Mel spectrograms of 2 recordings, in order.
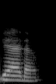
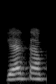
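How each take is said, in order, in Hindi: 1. get में t d की तरफ़ नरम होता है। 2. get में t साफ़ तरह से छोड़ा जाता है। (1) "डी टाइप आवाज होती है टंग को फोल्ड करके" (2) "गेट अप नहीं"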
